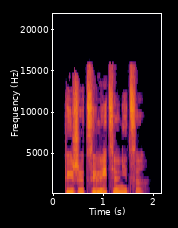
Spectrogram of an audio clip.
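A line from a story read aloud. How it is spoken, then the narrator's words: Lazy, insolent. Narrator (Russian): лениво уточнил рыжеволосый, невероятно красивый и невозможно наглый аристократ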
